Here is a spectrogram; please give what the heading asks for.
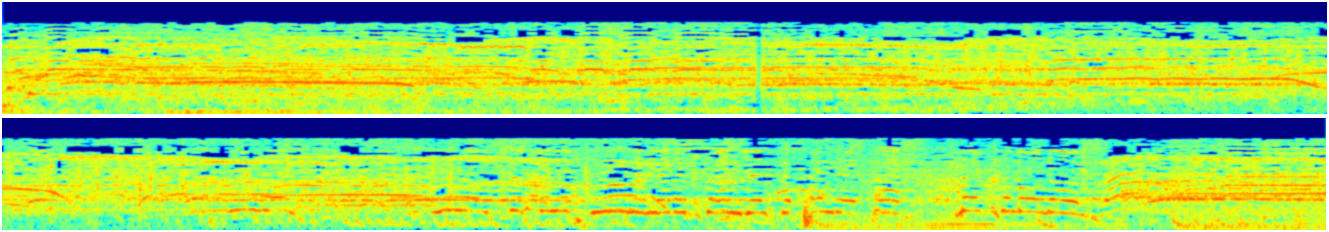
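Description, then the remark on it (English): A large strike rally crowd cheers and shouts loudly and steadily, a dense roar of many voices with whoops and high yells rising above it throughout, briefly swelling toward the end. “If you want to take action together, make some noise.”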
